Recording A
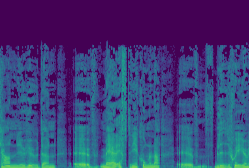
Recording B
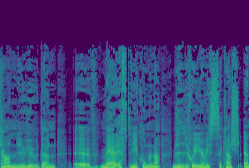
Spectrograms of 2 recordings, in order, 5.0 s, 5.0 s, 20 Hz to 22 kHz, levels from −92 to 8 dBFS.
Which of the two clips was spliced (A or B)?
B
